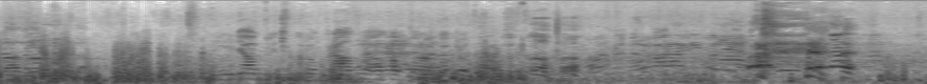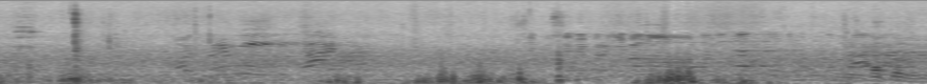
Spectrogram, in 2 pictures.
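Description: Young men shout to each other across an open field.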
